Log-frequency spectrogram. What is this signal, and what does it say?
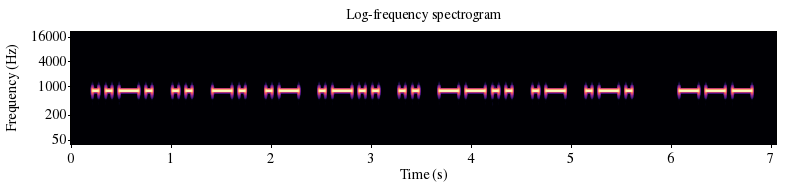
Morse code, heard as a keyed tone, about 18 wpm, 800 Hz. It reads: FINALIZAR O
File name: portugais texte en clair 2 vitesse 18 mots minutes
